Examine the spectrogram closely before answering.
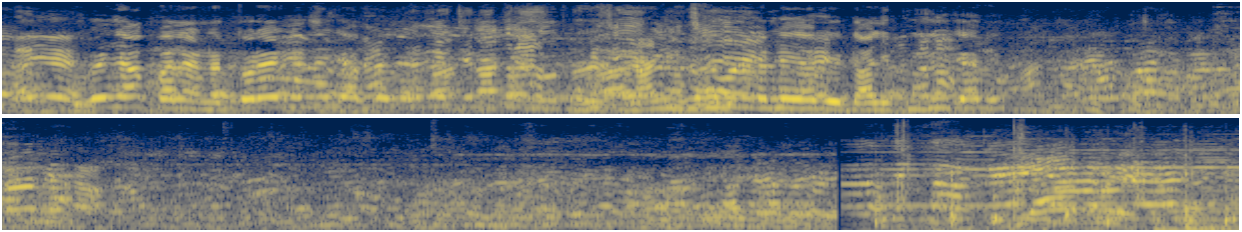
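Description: Men talk and call out in a crowd outdoors.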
